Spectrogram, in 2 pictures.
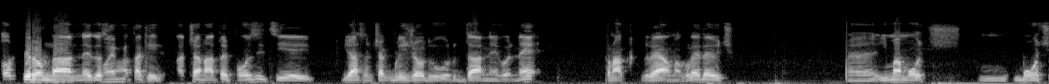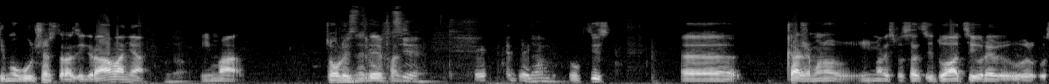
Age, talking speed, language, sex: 30-49, 100 wpm, Croatian, male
